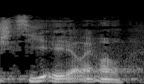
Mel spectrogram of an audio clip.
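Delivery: C A L L spelled letter by letter, slowly; spelling out. Shown as a demonstration. Preacher spelling out the English word call. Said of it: "very simple in English".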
